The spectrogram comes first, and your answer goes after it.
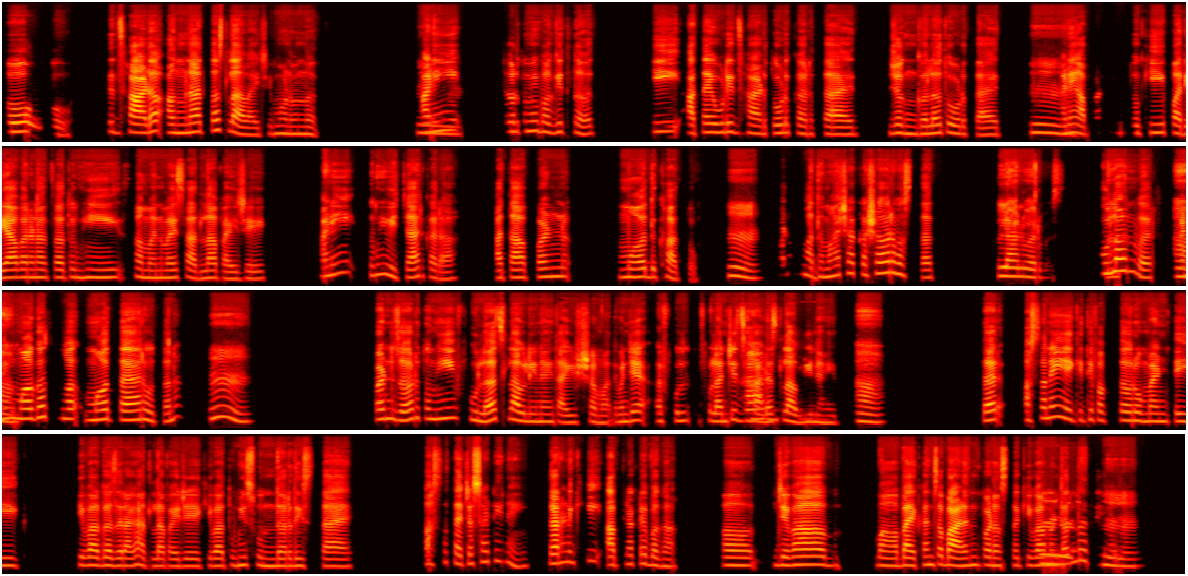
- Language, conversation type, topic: Marathi, podcast, वसंताचा सुवास आणि फुलं तुला कशी भावतात?
- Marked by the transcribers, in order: other background noise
